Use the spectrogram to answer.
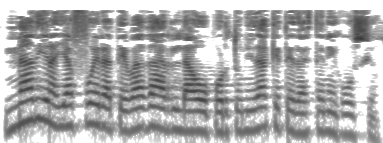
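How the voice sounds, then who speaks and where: A woman giving an energetic motivational speech to a live seminar audience, asking listeners direct questions. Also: on the low side, fairly quick, long reverb tail. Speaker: motivational speaker at a business seminar.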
